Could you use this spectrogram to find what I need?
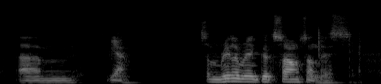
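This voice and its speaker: A man with a Danish accent. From Denmark. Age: 40s. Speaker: record collector vlogger. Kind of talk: casual vlog. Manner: halting, many fillers.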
